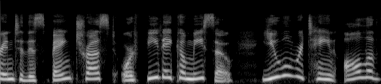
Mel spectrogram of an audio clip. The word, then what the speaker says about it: fideicomiso: This term is pronounced Fideicomiso or Fideicomiso.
